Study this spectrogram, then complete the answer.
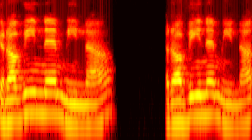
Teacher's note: the word for and, ane, is usually shortened to ne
